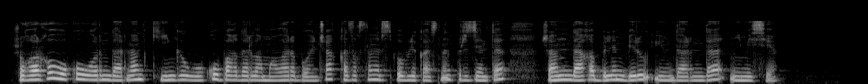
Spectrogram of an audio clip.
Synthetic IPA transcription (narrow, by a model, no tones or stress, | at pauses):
ʒ̥o̞ʁɑɾʁəwo̞quwwo̞ɾənd̪ɑɾənɑŋkʲʰejɪŋɡʲɪwo̞qubɑʁd̪ɑɾlˠɑmɑlˠɑɾəbo̞jənʃɑqʰɑzɑqst̪ɑnɾʲe̞spublijkɑsənəɴpɾʲezid̪ʲe̞nt̪ɪʒ̥ɑnənd̪ɑʁəbɪlɪmbe̞ɾuʔʊ̰jəmd̪ɑɾənd̪ɑne̞me̞se̞̰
